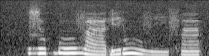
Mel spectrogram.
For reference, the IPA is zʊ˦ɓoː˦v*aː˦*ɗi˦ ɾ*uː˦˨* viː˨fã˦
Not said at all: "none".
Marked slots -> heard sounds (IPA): aː˨, uː˦˨

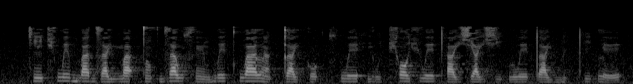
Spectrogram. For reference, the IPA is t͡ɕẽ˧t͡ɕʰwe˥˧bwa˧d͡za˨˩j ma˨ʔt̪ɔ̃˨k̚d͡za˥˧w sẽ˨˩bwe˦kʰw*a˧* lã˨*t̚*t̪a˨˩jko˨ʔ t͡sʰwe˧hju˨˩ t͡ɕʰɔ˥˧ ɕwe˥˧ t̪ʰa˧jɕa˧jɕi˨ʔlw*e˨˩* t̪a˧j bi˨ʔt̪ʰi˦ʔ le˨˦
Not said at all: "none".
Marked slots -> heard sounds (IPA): a˦, k̚, e˧

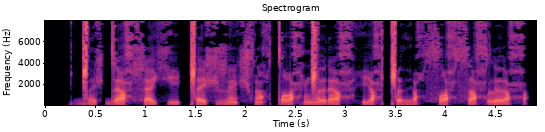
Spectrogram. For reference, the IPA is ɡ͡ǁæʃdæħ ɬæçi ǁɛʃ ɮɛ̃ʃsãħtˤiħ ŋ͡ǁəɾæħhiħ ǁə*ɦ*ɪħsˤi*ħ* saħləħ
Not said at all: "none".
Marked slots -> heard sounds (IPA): ɦ, ħ

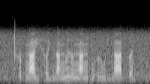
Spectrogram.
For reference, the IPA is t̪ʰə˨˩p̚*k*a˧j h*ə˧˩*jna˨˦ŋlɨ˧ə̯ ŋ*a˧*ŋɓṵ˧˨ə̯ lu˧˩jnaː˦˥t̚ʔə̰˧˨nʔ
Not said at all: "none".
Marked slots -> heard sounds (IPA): ŋ, ə˧˩, a˨˦

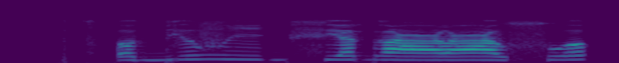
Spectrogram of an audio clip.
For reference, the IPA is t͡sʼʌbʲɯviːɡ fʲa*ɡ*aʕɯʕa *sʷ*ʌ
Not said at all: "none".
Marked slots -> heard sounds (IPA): ɡ, sʷ

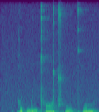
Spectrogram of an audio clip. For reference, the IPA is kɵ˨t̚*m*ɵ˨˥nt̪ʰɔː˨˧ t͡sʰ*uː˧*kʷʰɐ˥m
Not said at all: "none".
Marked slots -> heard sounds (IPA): m, uː˨˩

